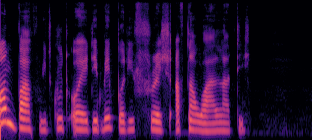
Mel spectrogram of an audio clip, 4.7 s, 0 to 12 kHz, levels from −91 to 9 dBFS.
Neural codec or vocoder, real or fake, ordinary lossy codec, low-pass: codec, 24 kHz, 6 kbps, HILCodec; fake; none; none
